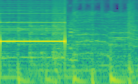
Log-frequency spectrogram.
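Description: A loud, steady test-tone beep, the tone that goes with TV colour bars, held for about a second and cut off suddenly. Then pop music with a steady beat comes back, much quieter.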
